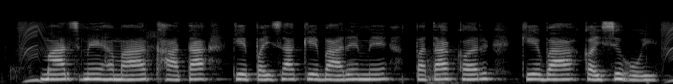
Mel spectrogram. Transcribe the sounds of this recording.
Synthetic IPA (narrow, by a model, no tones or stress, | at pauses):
maːɾt͡ʃmẽɦəmaːɾkʰaːt̪akepəɪsakebaːɾemẽpət̪akəɾkebaːkəɪseɦoːi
